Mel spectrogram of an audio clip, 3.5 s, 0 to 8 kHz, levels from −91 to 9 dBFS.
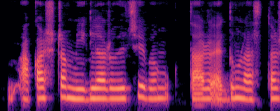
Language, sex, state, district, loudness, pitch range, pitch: Bengali, female, West Bengal, North 24 Parganas, -17 LUFS, 230-250 Hz, 240 Hz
